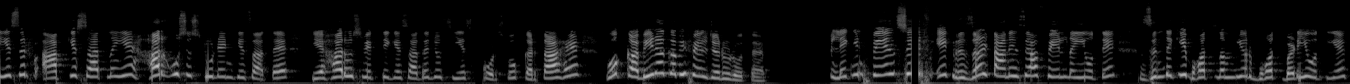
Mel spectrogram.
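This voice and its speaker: Casting: high-pitched woman, exam coach, earnest and emphatic, repeats herself for effect. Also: fairly bright tone. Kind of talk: motivational talk to students.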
